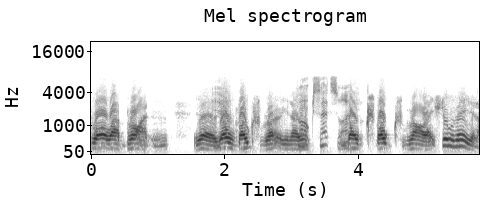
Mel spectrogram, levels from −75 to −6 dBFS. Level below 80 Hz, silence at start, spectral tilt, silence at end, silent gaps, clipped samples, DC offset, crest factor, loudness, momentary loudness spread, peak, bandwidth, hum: -66 dBFS; 0 s; -5.5 dB/octave; 0 s; none; under 0.1%; under 0.1%; 12 dB; -27 LUFS; 11 LU; -14 dBFS; 7.4 kHz; none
